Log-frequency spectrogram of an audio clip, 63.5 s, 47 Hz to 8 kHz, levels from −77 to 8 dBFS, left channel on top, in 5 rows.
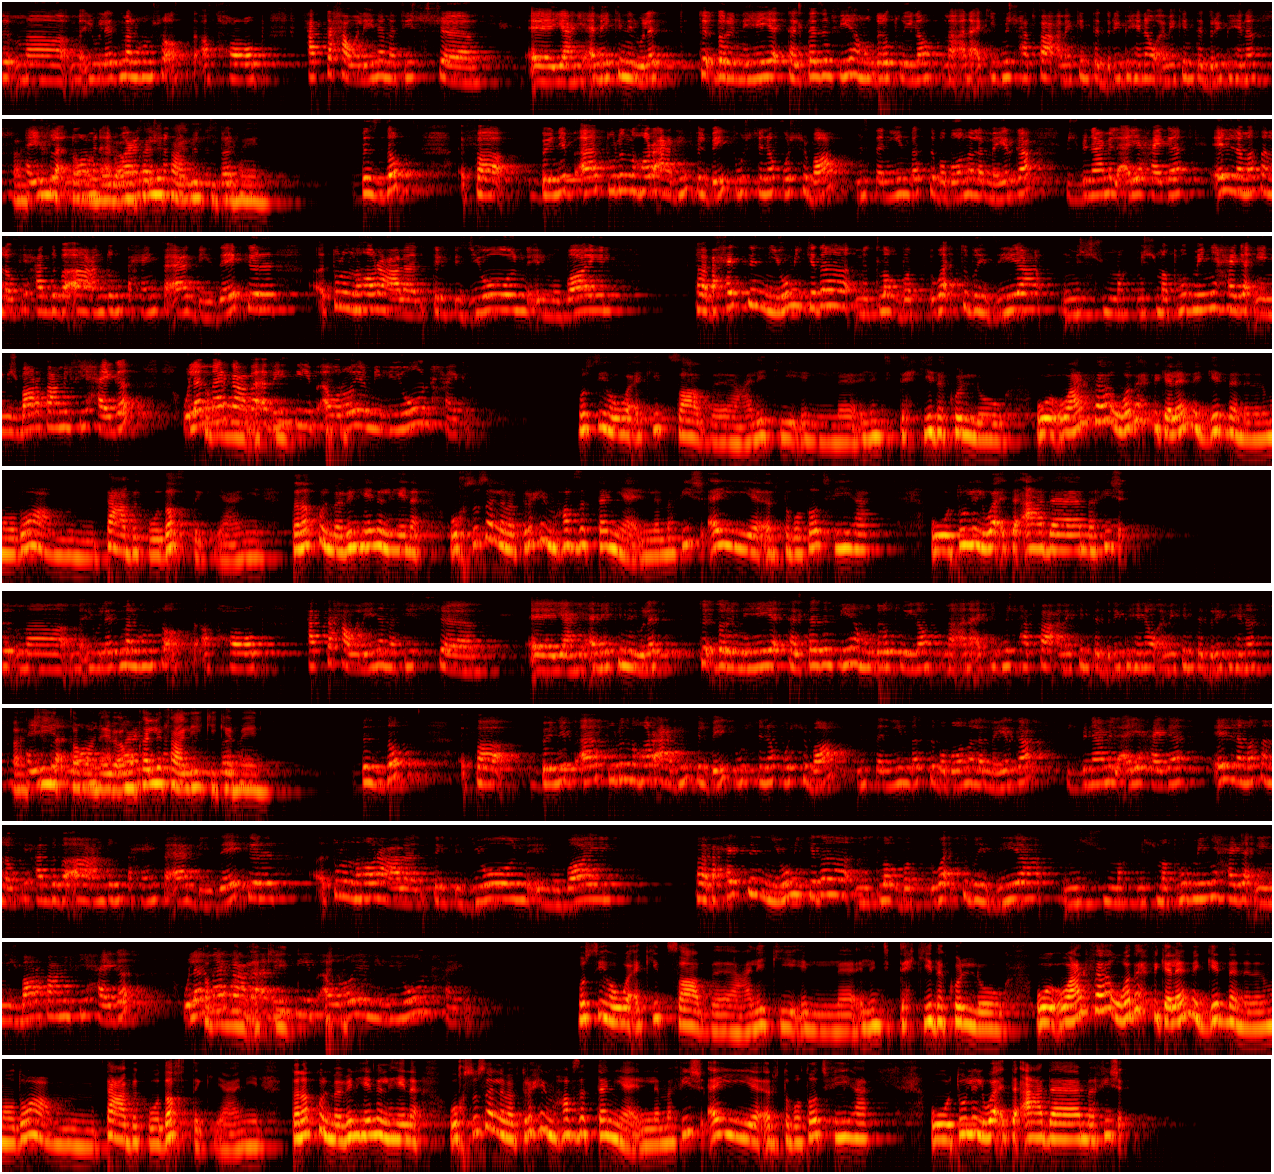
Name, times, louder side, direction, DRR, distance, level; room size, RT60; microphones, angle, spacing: voice 1, 0.0-4.8 5.3-6.6 7.0-14.1 14.5-15.2 16.2-17.7 18.0-24.5 24.8-31.5 32.3-42.8, left 2 dB, 65° left, 3.1 m, -35 dB
voice 2, 12.8-15.4 40.1-41.0 43.9-48.2 48.5-59.5 59.8-62.0, right 2 dB, 90° right, 1.0 m, -30 dB
28.5 x 14.0 x 2.5 m
head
